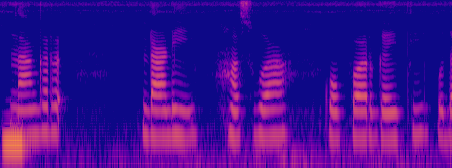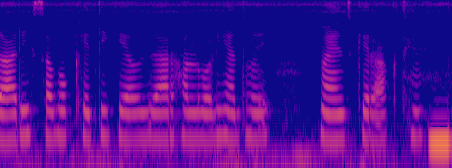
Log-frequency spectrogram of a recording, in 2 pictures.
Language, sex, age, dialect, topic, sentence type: Chhattisgarhi, female, 31-35, Northern/Bhandar, agriculture, statement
